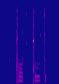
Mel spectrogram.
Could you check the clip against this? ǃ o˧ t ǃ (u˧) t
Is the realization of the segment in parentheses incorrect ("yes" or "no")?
no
